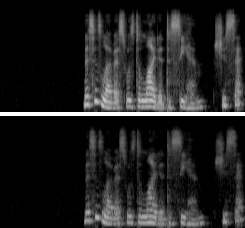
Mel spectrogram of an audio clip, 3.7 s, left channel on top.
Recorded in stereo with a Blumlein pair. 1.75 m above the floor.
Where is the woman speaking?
45° left, 0.7 m.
